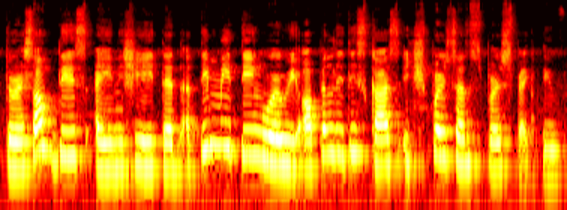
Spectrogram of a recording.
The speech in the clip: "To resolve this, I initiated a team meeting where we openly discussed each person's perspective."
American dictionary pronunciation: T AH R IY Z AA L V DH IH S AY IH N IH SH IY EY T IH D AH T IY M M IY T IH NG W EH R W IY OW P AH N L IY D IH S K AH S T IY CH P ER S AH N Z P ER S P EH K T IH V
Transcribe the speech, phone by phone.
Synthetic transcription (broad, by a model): T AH R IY S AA L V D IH S AY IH N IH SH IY EY T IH D AH T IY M M IY T IH NG W EH R W IY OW P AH N L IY D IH S K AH S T IY CH P ER S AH N S P ER S P EH K T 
